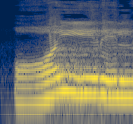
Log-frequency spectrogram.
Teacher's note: را نیچے زیر ہے، را کو آپ نے باریک پڑھنا ہے اور لام کے ساتھ آپ نے ملانا ہے، ہلانا نہیں ہے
